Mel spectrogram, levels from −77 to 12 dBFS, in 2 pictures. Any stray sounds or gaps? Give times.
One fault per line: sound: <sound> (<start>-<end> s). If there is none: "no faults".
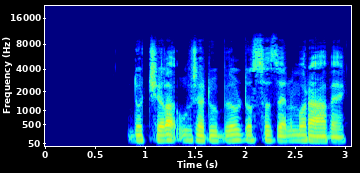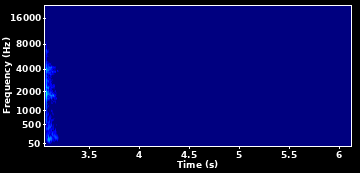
no faults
